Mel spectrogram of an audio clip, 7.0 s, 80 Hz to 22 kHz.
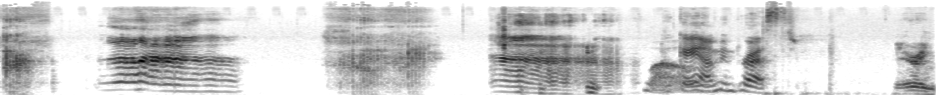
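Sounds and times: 
person imitating loud goat-like snoring of someone inside a cabin: 0.0s - 1.6s, 2.4s - 4.8s
speech: 4.1s - 6.1s, 6.7s - 7.0s.

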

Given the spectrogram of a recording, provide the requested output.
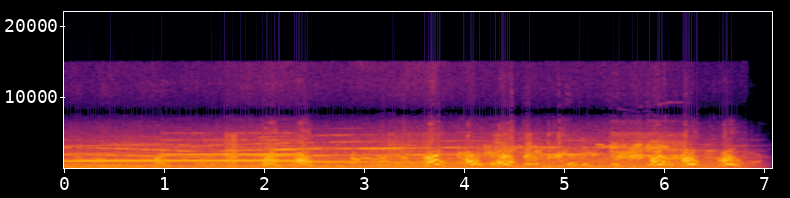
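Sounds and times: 
faint high whine: 0.0s - 6.7s
steady hum: 0.0s - 7.0s
police dog barking: 2.0s - 2.6s, 3.6s - 4.6s, 5.9s - 6.8s.

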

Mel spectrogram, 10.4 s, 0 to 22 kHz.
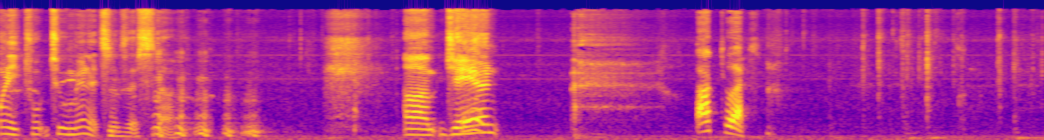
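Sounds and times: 
speech: 0.0s - 5.1s, 5.7s - 5.9s, 7.0s - 7.8s
low hum: 0.0s - 10.4s
laughter: 1.5s - 2.7s
woman typing on a computer keyboard during a video call: 8.3s - 10.4s.

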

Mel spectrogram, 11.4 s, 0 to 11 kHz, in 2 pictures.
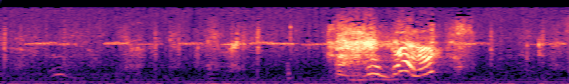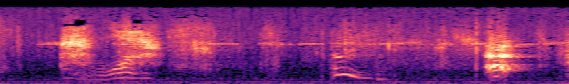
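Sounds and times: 
speech: 3.7s - 4.7s, 6.7s - 7.3s, 9.0s - 9.6s
dog barking: 10.5s - 11.1s.

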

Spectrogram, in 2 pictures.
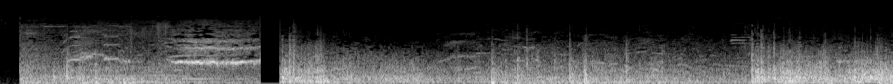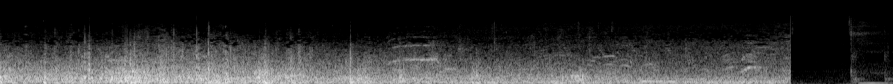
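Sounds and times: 
deep explosions rumbling underground in the Bagheri township area: 0.0s - 16.9s
faint voices: 4.3s - 9.2s, 12.6s - 16.9s.

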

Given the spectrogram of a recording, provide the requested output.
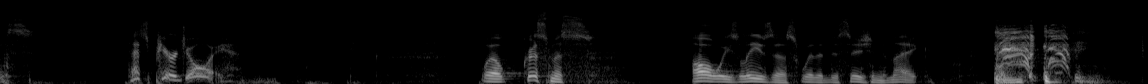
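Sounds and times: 
speech: 1.3s - 2.5s, 4.8s - 6.0s, 6.9s - 9.3s, 10.0s - 11.0s
preacher coughing during a Christmas sermon: 10.0s - 11.1s.

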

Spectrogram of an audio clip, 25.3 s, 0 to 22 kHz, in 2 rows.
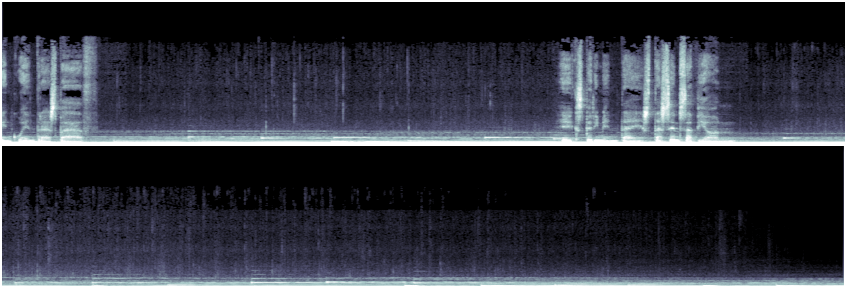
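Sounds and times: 
speech: 0.0s - 1.8s, 8.4s - 11.1s
rain falling and dripping: 0.0s - 25.2s.

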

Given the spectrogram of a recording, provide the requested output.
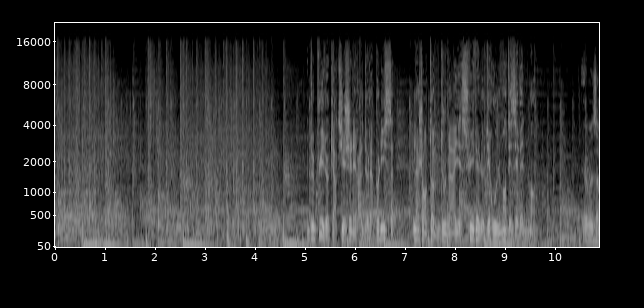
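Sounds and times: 
gunfire from a shootout between robbers and a police SWAT sniper on a city street: 0.0s - 4.8s
speech: 5.1s - 9.8s, 10.6s - 10.8s.

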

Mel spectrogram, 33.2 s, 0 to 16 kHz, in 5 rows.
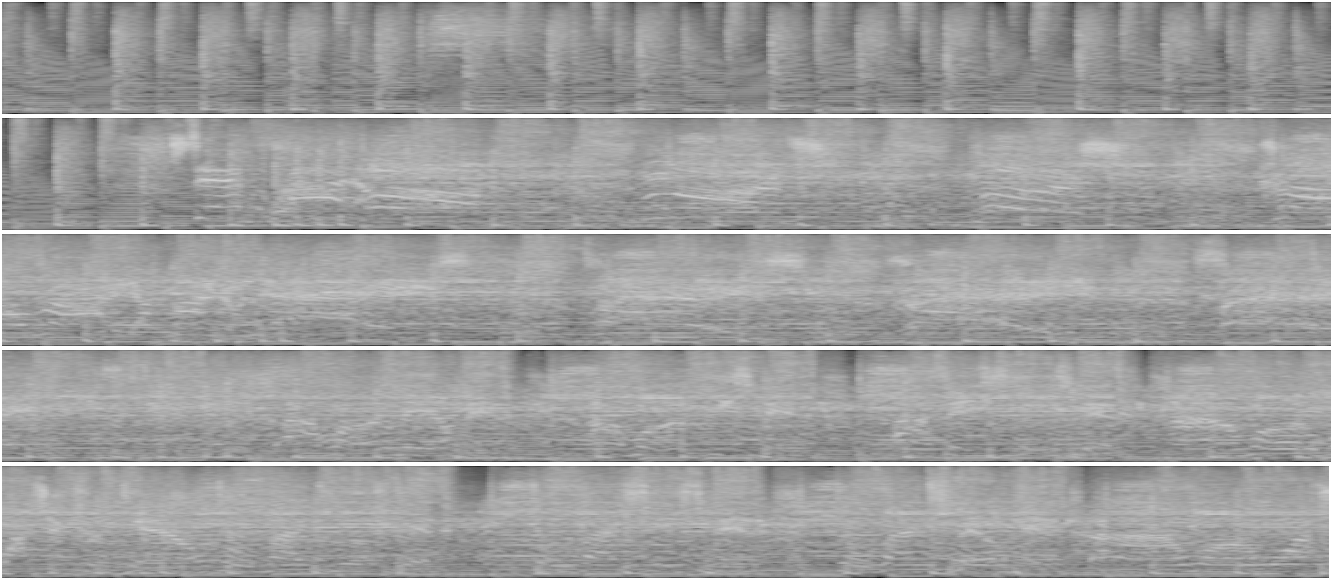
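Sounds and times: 
band playing a rock cover version: 0.0s - 33.2s
pounding drums: 0.0s - 33.2s
harsh yelled vocals: 7.2s - 33.2s.

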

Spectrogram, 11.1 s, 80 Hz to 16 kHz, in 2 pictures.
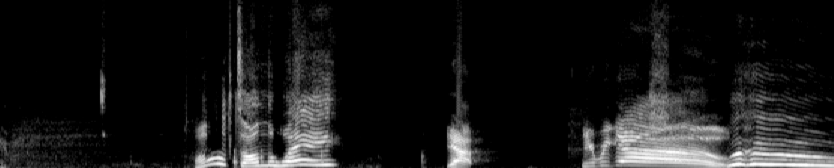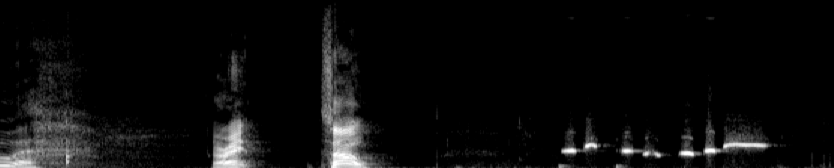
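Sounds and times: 
speech: 1.3s - 2.4s, 3.0s - 3.2s, 3.9s - 6.1s, 7.0s - 8.1s
people whistling a short teleportation signal tune: 9.3s - 10.9s.

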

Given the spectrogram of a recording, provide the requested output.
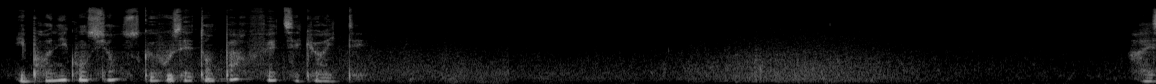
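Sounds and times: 
sea waves washing in surf: 0.0s - 11.5s
speech: 0.2s - 3.7s.

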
